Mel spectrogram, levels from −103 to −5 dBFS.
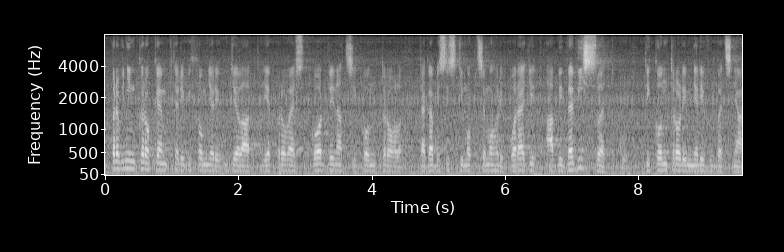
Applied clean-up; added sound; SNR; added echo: none; Engine / Vehicle; 11 dB; none.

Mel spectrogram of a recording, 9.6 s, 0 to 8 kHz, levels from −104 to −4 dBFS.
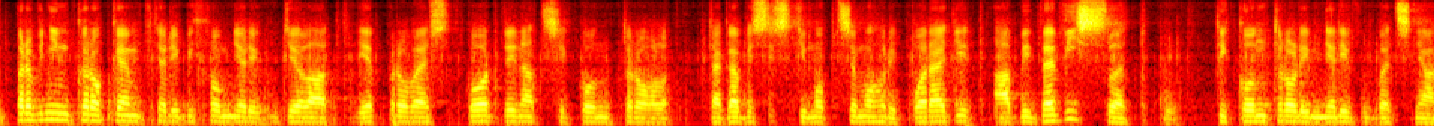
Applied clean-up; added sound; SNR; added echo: neural mask model RNNoise.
